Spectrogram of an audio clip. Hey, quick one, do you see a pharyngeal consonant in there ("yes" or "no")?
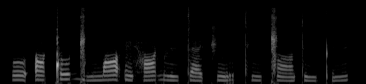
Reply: no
